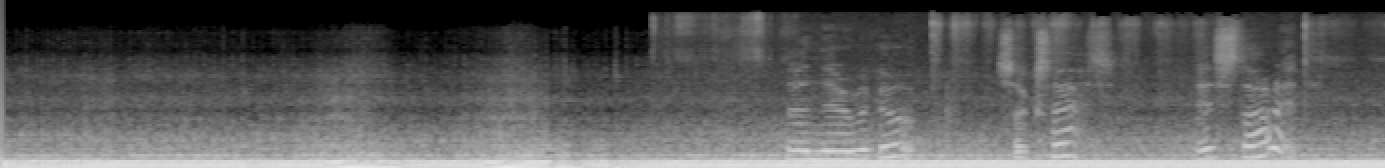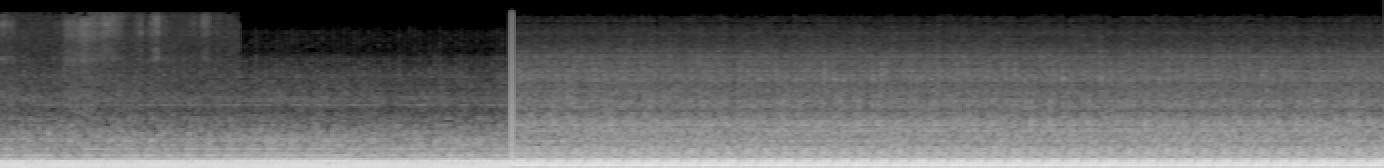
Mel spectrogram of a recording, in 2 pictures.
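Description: A car engine idles close by with a low, steady rumble.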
